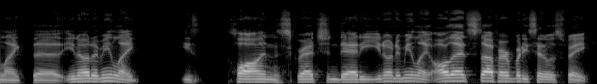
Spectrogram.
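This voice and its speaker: A man's voice: lowish voice, clean tone. A man giving casual reaction commentary with chatty, rambling asides. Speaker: streamer reacting to a video.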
